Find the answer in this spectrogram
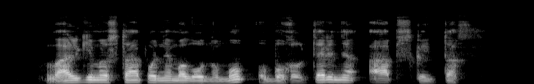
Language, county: Lithuanian, Marijampolė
